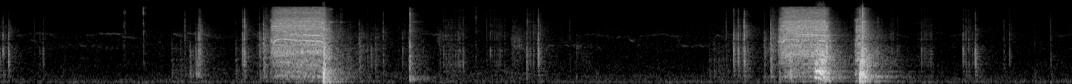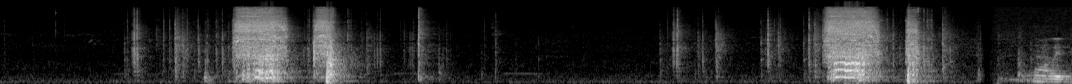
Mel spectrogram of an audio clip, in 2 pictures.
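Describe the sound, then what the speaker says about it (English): A power drill drives 1 1/4 inch drywall screws into a thicker door jamb in four loud, separate bursts of a few seconds each, with quiet gaps and faint handling noise between them. "I use 1 1/4 inch drywall screws back here where the jamb's thicker, and run those in the other"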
